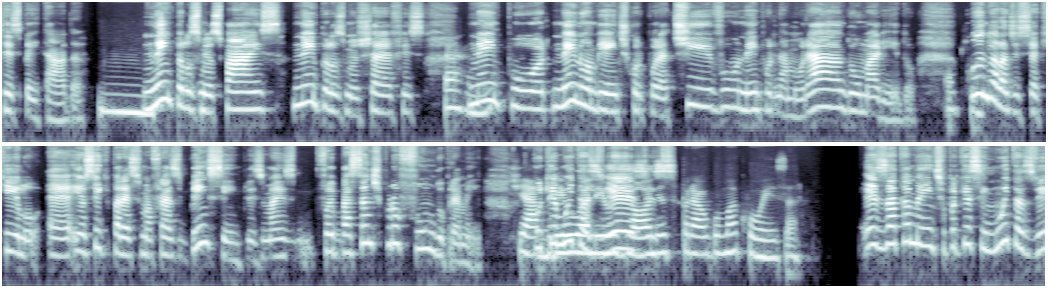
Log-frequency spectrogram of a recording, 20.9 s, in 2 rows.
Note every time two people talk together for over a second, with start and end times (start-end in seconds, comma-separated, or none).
15.7-17.2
